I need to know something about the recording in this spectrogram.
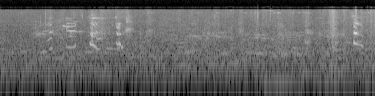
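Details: Young American Eskimo Dog, one year old, at play in a dog park, giving a few thin high-pitched yips early on and a sharp squeak toward the end against faint ambient noise.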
